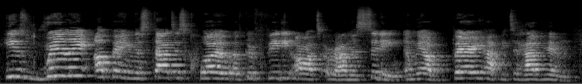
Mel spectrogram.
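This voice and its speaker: A woman with a high, bright voice hosts a live house concert, putting on a British accent. She keeps it jokey and self-mocking. The sound is roomy and picked up from a little way off the mic. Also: a little fast, recorded from a distance, a little hiss or hum. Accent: put-on British. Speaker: host of a live music show. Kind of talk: playful show introduction. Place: living room show space in a house.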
